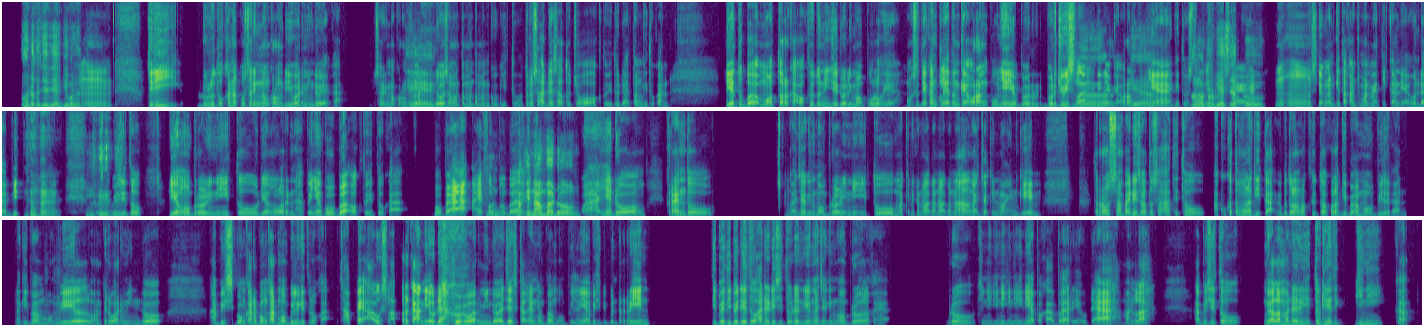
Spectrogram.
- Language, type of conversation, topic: Indonesian, podcast, Bagaimana cara memulai percakapan dengan orang yang baru dikenal di acara komunitas?
- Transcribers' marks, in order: in English: "style-nya"; chuckle; in English: "matic-an"; chuckle; tsk; laughing while speaking: "aku"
